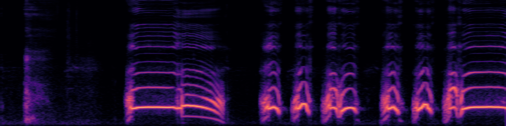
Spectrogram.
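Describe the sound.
A person imitates a barred owl, starting with long drawn-out hoots followed by a rapid series of short, rhythmic hoots and a final long call, loud with no talking.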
